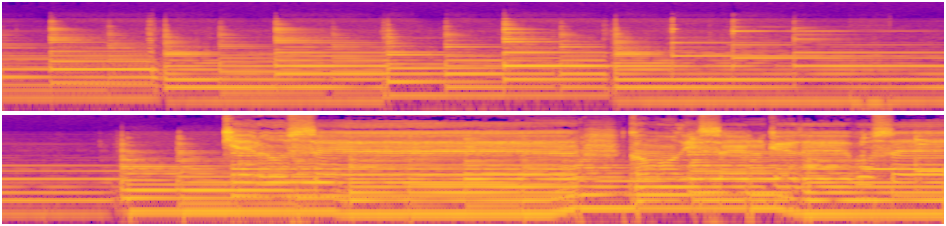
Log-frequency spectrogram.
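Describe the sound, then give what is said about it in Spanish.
A garage rock song from Mexico City with fuzzy, distorted electric guitars strumming steady chords, growing louder and denser about halfway through as drums and cymbals crash in. No voices. “este tipo de género mucho más garage, mucho más, eh, mucho más rock de la Ciudad de México.”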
